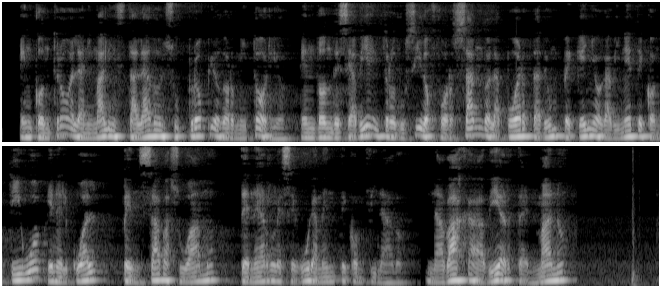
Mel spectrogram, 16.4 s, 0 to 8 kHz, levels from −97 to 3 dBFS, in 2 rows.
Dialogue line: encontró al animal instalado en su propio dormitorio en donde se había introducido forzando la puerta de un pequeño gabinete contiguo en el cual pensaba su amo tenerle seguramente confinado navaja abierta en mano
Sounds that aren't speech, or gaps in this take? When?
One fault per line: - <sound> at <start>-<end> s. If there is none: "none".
- thud at 16.1-16.3 s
